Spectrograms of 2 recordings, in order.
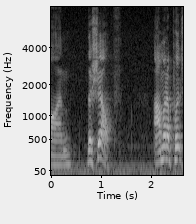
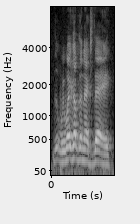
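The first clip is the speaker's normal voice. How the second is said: normal talking voice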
